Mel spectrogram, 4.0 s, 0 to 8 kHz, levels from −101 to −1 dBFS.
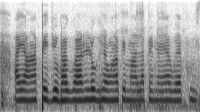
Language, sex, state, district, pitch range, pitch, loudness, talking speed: Hindi, female, Bihar, Sitamarhi, 220-230 Hz, 220 Hz, -19 LUFS, 225 wpm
